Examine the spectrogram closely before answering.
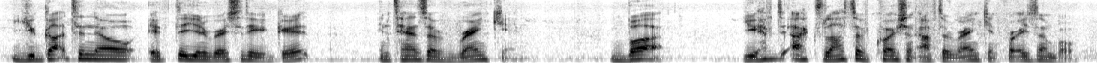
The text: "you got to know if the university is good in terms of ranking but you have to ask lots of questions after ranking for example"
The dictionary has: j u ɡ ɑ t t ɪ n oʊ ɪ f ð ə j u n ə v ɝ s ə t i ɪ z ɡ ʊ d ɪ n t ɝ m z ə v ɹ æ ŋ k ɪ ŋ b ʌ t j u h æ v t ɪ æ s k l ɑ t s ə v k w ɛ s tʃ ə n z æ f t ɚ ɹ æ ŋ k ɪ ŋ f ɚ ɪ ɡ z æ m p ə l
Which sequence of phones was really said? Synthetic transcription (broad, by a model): j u ɡ ɑ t t ɪ n oʊ ɪ f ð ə j u n ə v ɝ s ə t i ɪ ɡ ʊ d ɪ n t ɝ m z ə v ɹ æ ŋ k ɪ ŋ b ʌ t j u h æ f t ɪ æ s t l ɑ t s ə v k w ɛ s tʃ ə n æ f t ɚ ɹ æ ŋ k ɪ ŋ f ɚ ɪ ɡ z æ m p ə l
